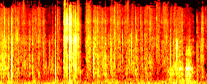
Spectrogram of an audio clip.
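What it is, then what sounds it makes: Gym chalk chunks crumbling. White and green-dyed gym chalk blocks and powder in a cream enamel bowl are crushed and crumbled between bare fingertips and palms. The soft, brittle pieces give a steady stream of dry, bright, crackling crunches with a powdery rustle, peaking in a louder burst of crumbling early on before settling back into quieter crackles.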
